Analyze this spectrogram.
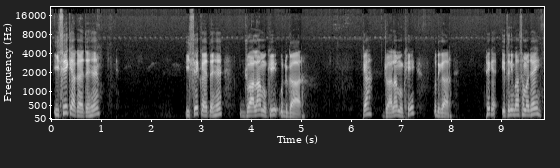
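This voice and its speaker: A man's voice: on the high side, expressive, a little slow, long pauses, no echo, muffled recording. Man teaching with drilled question-and-answer. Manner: says "ठीक है" after almost every point; explains step by step while pointing at a drawing. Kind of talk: exam-prep lecture.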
